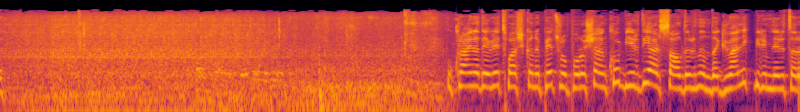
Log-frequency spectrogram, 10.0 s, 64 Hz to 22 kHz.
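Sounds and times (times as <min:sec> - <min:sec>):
vehicle engine idling: 0:00.0 - 0:05.7.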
